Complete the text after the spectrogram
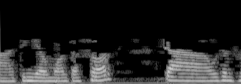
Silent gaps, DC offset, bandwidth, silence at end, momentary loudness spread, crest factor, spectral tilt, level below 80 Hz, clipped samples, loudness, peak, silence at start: none; under 0.1%; 3.4 kHz; 0 s; 5 LU; 16 dB; -12 dB/octave; -42 dBFS; under 0.1%; -21 LUFS; -4 dBFS; 0 s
